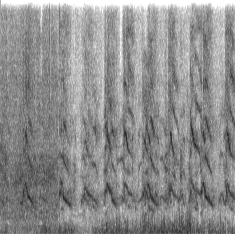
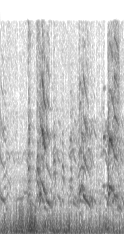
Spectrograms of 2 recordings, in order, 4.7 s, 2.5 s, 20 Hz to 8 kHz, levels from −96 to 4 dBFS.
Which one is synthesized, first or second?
first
